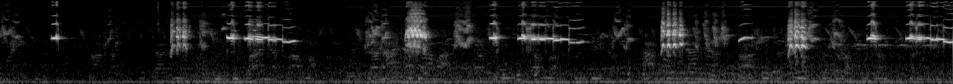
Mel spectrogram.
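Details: Oriental magpie-robin with 'full isian' mimicry song played to provoke a slow bird: harsh high squawks, then long clear whistles sliding downward, repeated in loose phrases.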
